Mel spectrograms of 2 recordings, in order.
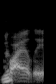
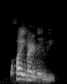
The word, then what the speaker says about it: Quitly: I think I always say that wrong because I say it like quietly. It's probably not I don't know how to say it. Quietly. I'm just gonna say it. Quietly. Quitly. Quitly. Frank Quitly.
